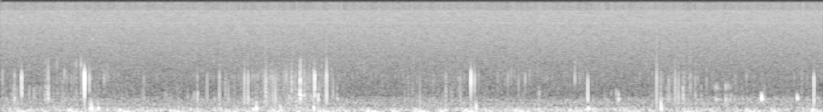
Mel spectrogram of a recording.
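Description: Soft low gurgles and brief bubbling pops over a quiet rumbling background: ordinary stomach growling (bowel sounds).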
